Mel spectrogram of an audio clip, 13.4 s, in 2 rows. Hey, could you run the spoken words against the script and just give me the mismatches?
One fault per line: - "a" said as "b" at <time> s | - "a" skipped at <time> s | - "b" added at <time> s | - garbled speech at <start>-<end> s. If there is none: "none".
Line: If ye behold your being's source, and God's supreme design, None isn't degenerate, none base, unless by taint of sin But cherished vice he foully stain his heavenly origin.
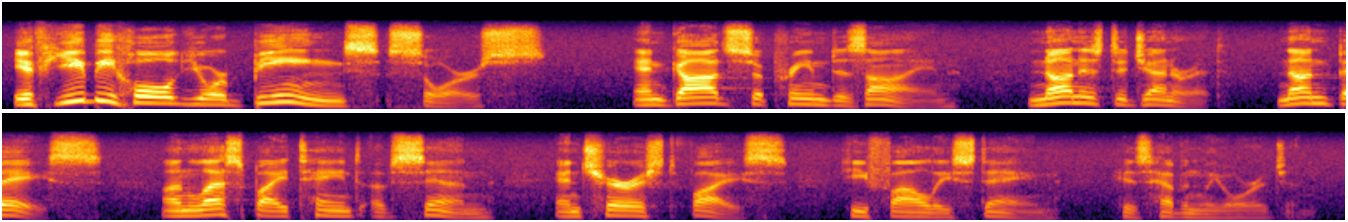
- "isn't" said as "is" at 5.4 s
- "But" said as "And" at 9.5 s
